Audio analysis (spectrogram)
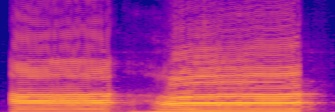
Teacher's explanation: Tapi ha nanti mengambil nafas cukup panjang. Jadi udaranya cukup panjang kita keluarkan.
